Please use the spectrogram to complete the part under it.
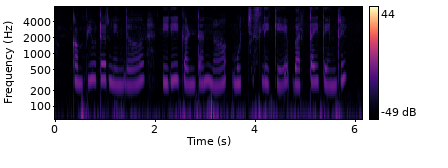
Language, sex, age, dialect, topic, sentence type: Kannada, female, 18-24, Dharwad Kannada, banking, question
